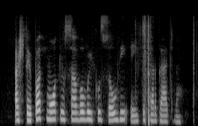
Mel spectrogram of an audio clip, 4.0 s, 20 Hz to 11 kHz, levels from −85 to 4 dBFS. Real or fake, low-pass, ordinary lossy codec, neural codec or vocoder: fake; 7.2 kHz; AAC, 48 kbps; codec, 16 kHz, 0.8 kbps, ZipCodec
